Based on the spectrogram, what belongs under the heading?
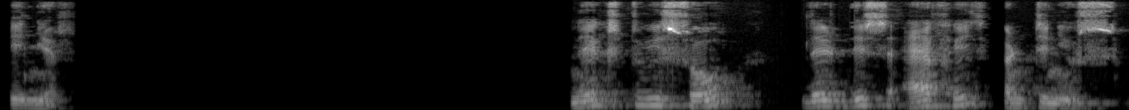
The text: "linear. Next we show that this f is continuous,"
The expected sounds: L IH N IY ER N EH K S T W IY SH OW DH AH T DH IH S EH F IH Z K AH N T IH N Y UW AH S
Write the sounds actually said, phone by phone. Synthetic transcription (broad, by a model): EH N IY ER N EH K S T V IY S OW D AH T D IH S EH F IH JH K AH N T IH N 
